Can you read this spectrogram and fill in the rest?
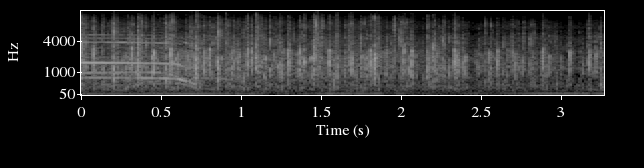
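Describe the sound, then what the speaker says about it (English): An audience at a neon sign relighting event at the Avenue Theater in Portola claps in a steady, moderately loud round of applause, with a brief tonal sound fading near the start and some crowd murmur mixed in. "Let's give Phil a round of applause."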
